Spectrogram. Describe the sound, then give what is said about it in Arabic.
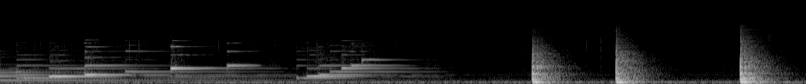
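Three heavy knocks pound on a door, loud and evenly spaced with sharp attacks, after a short run of plucked melodic tones that fades out before the knocking begins. “خبطة عالي وما يفتح حنيشة.”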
